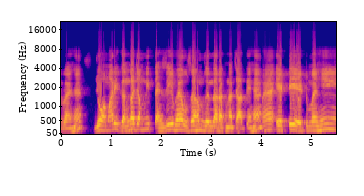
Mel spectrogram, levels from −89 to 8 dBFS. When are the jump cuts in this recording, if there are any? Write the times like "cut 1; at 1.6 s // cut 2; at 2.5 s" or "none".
cut 1; at 4.1 s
